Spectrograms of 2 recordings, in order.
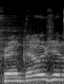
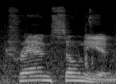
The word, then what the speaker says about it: Trandoshan: I used to actually pronounce them in a very weird way, though. Instead of Trandoshan, I pronounced it Transonian for some reason.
